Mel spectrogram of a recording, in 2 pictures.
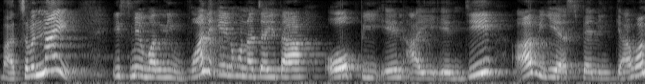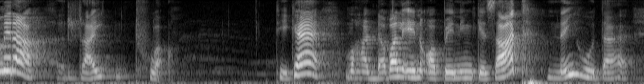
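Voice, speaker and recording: Young female teacher with a high-pitched voice; patient classroom explainer who checks understanding after every point. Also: expressive, fairly bright tone. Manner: constantly quizzes students, checks understanding; slow, spelled-out explanations. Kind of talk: classroom lesson.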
